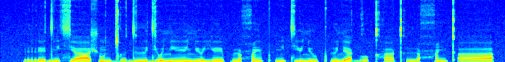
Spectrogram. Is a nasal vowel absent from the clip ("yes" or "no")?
no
